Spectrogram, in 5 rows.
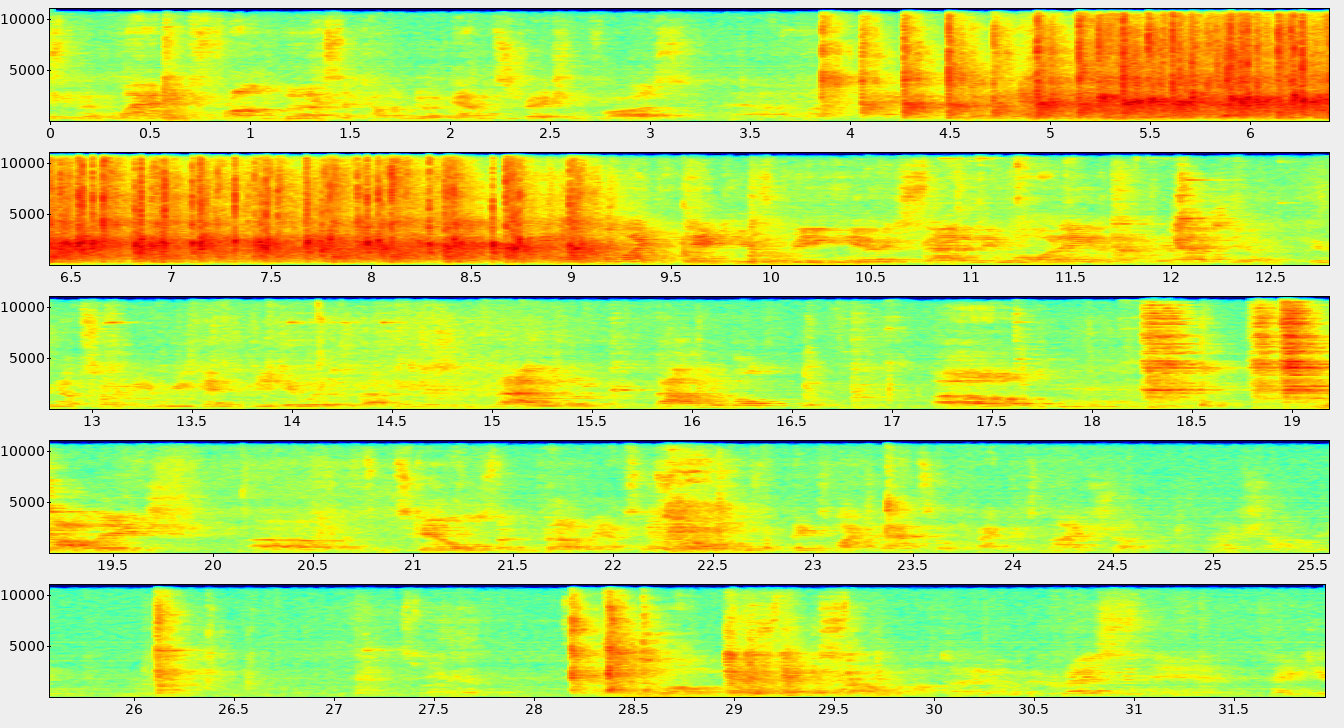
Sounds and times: Speech: 0:00.0 - 0:05.3, 0:08.8 - 0:16.6, 0:17.2 - 0:25.8, 0:27.4 - 0:31.9.

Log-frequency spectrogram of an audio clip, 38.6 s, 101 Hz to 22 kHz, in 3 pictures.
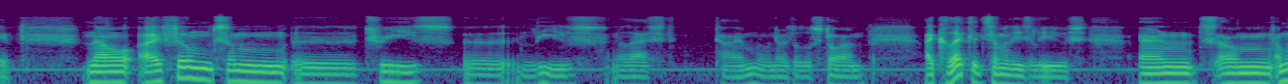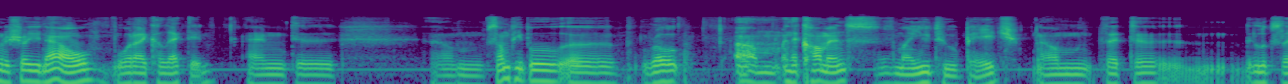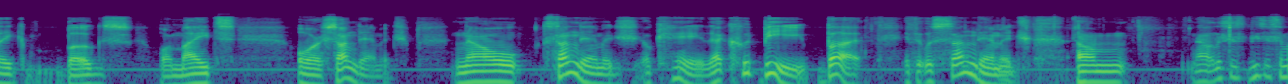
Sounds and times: Speech: 0:00.8 - 0:16.3, 0:17.2 - 0:38.6.

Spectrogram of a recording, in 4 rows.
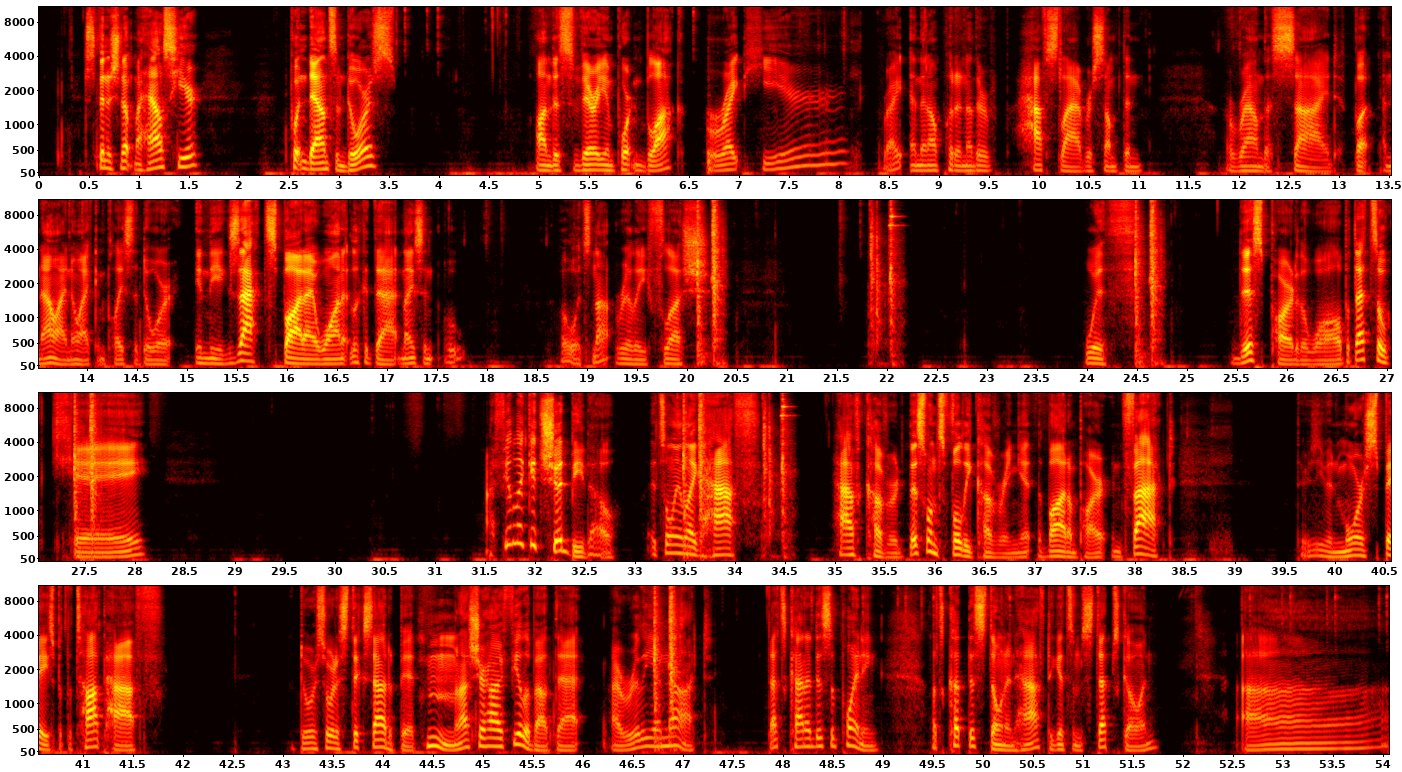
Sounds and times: Speech: 0:00.5 - 0:01.6, 0:02.5 - 0:03.6, 0:05.0 - 0:11.1, 0:11.9 - 0:17.8, 0:18.7 - 0:20.4, 0:24.0 - 0:24.6, 0:25.5 - 0:28.2, 0:31.5 - 0:34.3, 0:35.0 - 0:38.4, 0:39.7 - 0:41.8, 0:43.2 - 0:47.3, 0:47.9 - 0:51.8, 0:52.6 - 0:54.0.

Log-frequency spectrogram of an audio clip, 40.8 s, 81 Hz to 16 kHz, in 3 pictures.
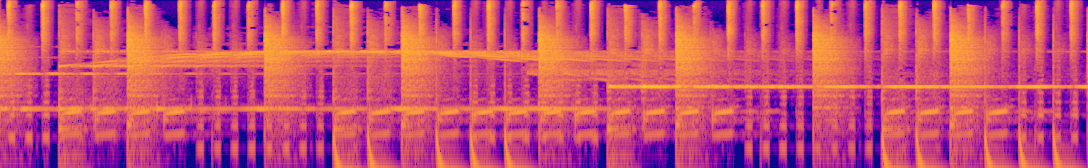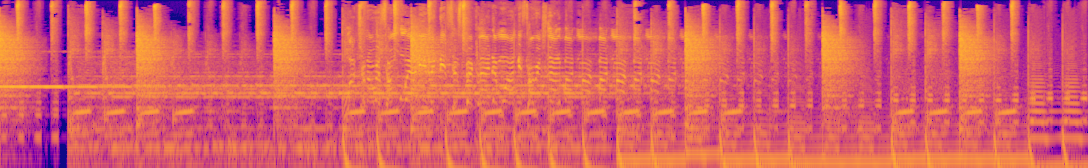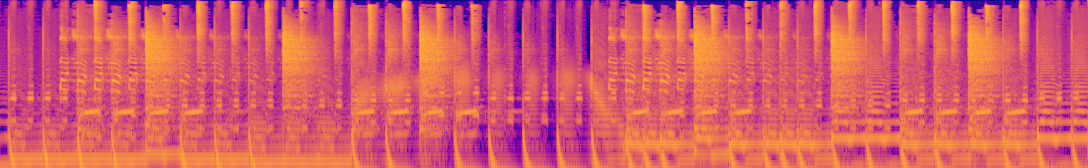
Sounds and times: Dubstep: 0:00.0 - 0:40.8.

